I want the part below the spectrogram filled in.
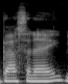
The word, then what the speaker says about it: bassinet: Also, I believe it's called bassinet because it's French.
